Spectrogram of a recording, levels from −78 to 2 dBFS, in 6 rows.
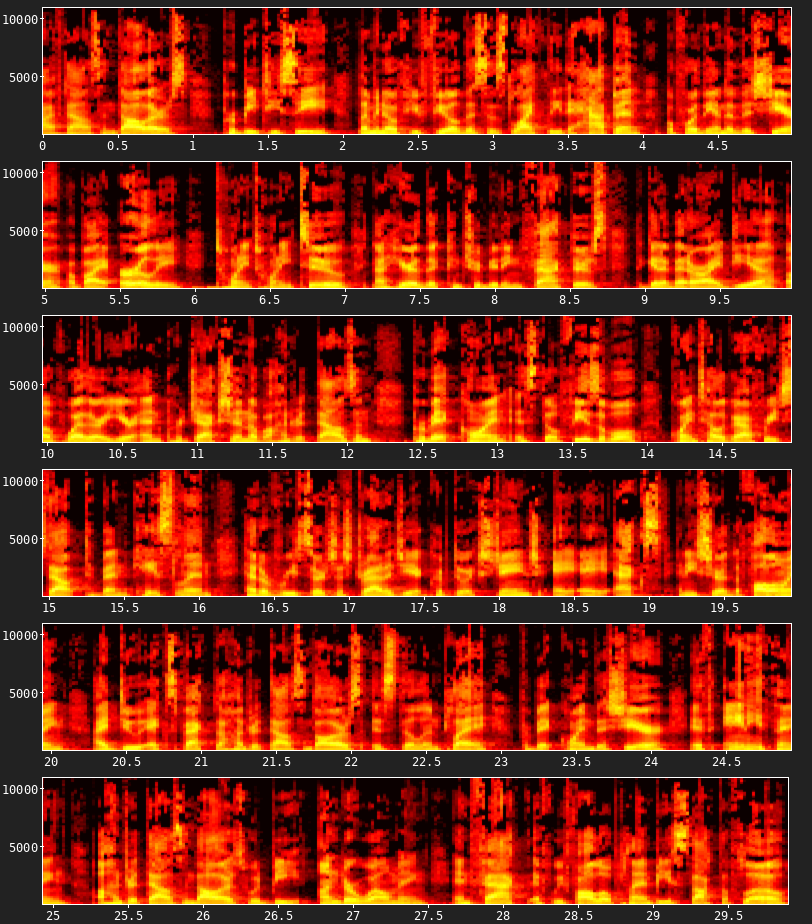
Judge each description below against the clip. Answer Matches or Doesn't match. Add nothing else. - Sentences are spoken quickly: Matches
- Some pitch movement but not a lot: Matches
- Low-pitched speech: Matches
